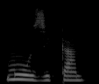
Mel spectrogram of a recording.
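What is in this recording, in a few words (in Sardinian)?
"mùsica", female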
